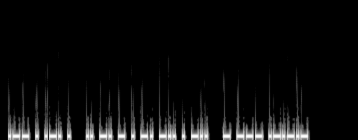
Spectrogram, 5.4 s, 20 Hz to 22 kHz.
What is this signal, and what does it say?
Morse code, heard as a keyed tone, about 34 wpm, 700 Hz. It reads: WERE INTENDED TO.
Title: A Sound Of Thunder 35wpm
